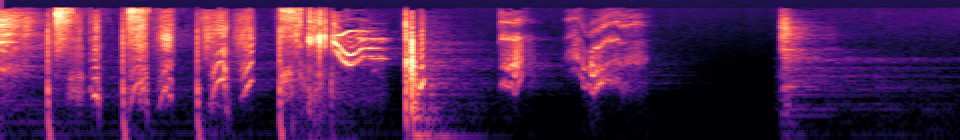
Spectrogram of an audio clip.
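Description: Cartoon sound effects for a hopping animated desk lamp: a quick run of springy thumps and plops with squeaky gliding creaks, then one last thump about five seconds in.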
